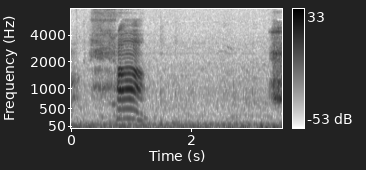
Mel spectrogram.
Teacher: ہا حلق کے درمیانی حصے سے اور تیز ہوا کی شور کے ساتھ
